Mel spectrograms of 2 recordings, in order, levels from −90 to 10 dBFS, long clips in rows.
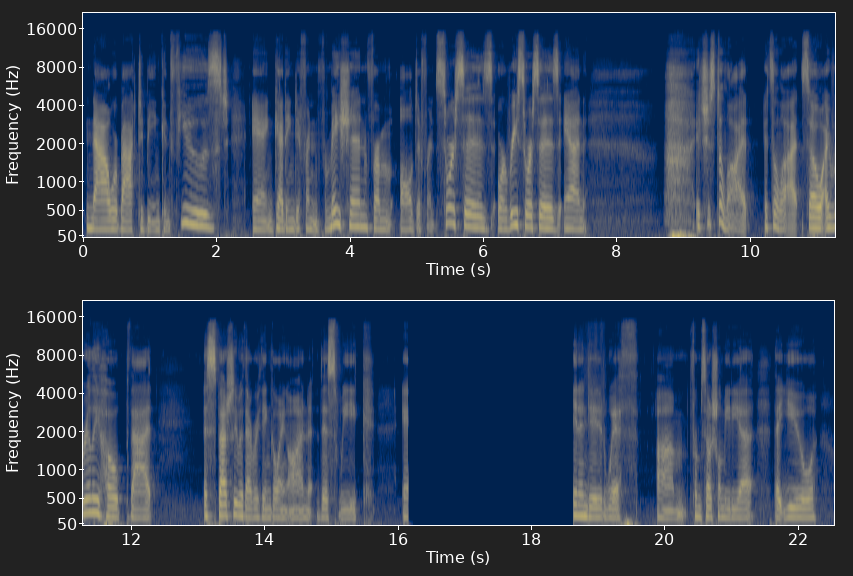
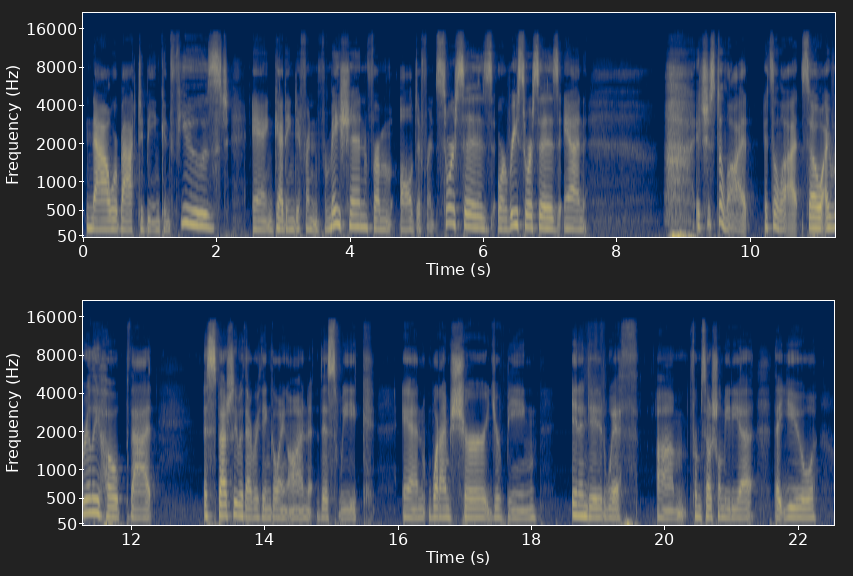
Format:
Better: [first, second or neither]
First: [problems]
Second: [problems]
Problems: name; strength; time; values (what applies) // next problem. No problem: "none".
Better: second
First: audio cutting out; at 16 s for 2.5 s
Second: none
